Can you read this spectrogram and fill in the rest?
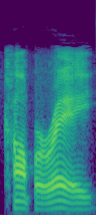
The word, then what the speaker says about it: Comparet: By the way, Bertrand Comparé, his last name is French. That's why it's pronounced Comparé, even though it's spelled C-O-M-P-A-R-E-T. In the French language, which I took 4 years of in high school, in the French language, E-T at the end of the word is pronounced A.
